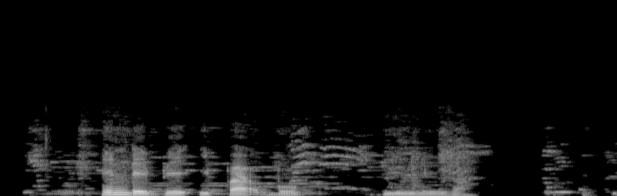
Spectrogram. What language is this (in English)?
Bebele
